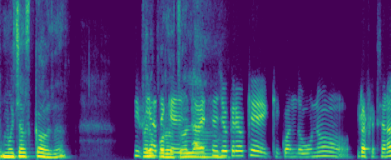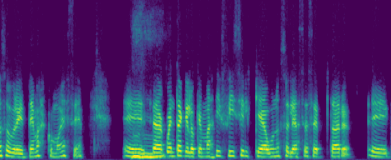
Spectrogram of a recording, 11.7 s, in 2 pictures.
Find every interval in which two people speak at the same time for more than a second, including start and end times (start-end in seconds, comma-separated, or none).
2.1-3.5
